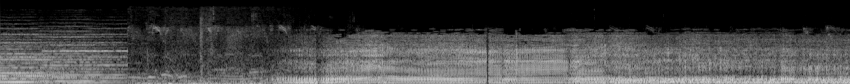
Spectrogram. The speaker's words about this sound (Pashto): زه به دا موټر سکل لګ بغل ته ودرم.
